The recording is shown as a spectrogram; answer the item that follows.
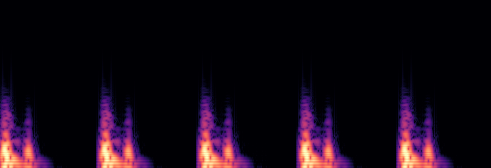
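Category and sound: human body sound, heartbeat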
